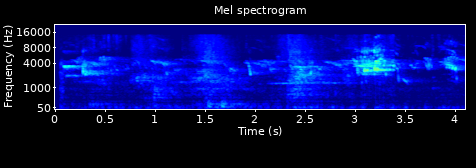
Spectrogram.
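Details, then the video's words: Baby chicks of a hen chirping: high, thin peeps and short rising and falling notes, irregular and overlapping, with a few louder sharp cheeps near the end. "MURGI Hen Baby "CHICKS CHIRPING" Sound"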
